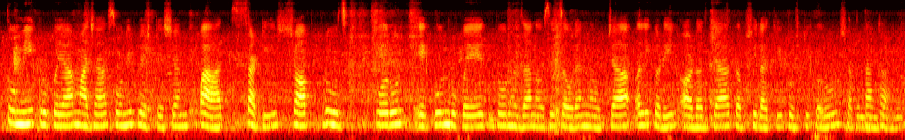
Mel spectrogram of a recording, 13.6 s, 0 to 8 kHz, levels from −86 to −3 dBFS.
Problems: constant background noise, background conversations at intervals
